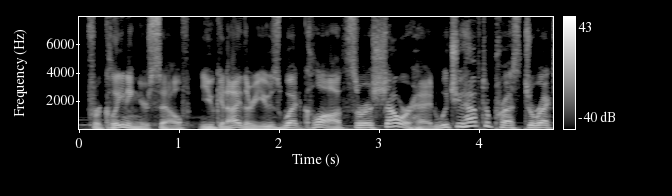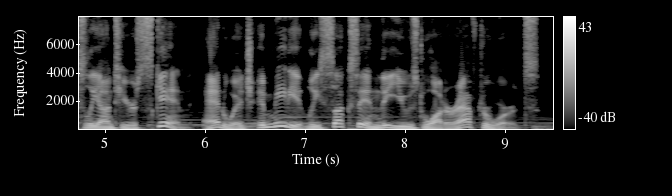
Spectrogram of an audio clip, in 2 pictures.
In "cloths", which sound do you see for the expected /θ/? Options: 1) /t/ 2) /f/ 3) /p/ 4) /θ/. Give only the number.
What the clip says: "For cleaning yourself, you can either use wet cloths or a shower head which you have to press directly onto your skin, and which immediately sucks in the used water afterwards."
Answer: 4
